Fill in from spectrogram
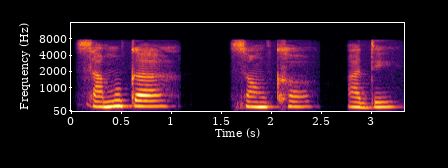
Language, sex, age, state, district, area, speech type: Odia, female, 18-30, Odisha, Jajpur, rural, spontaneous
